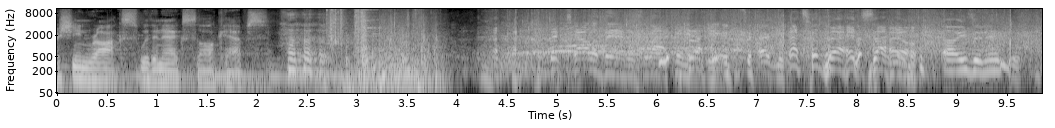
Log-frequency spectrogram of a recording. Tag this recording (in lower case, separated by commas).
speech, music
